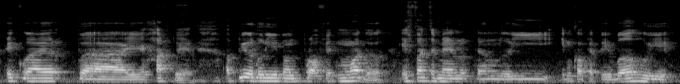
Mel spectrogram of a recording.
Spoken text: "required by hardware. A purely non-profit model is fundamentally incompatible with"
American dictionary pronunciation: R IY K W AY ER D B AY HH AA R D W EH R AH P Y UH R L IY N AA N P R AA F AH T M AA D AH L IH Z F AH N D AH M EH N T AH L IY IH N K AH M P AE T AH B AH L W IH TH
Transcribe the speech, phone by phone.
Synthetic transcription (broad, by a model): R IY K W AY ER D B AY HH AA R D W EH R AH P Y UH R L IY N AA N P R AA F AH T M AA D AH L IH S F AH N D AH M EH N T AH L IY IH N K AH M P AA T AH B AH L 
